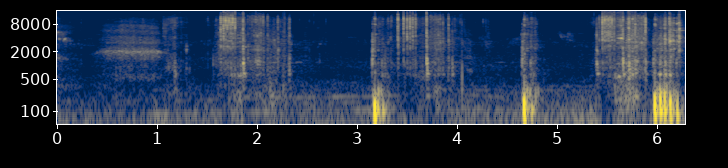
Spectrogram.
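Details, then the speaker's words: Newly bought two-stroke brush cutter (scythe engine), cold, low on fuel. Several sharp pull-cord rips with brief sputters that die at once: hard starting. Owner suspects the low fuel; cause not confirmed. "Evet şimdi çalıştırdık gouken biraz geç çalışıyor"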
